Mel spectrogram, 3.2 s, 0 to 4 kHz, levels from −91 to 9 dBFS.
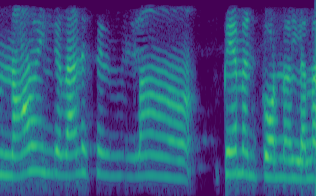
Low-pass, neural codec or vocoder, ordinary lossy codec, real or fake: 3.6 kHz; none; MP3, 32 kbps; real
